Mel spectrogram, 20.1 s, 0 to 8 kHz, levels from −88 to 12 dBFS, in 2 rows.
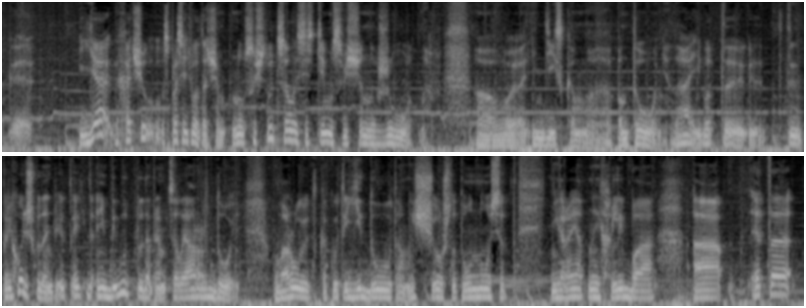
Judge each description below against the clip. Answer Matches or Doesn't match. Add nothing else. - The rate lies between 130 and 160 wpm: Doesn't match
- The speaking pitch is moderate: Doesn't match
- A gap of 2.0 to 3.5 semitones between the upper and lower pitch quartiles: Doesn't match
